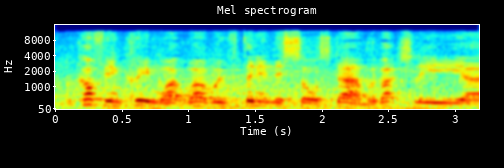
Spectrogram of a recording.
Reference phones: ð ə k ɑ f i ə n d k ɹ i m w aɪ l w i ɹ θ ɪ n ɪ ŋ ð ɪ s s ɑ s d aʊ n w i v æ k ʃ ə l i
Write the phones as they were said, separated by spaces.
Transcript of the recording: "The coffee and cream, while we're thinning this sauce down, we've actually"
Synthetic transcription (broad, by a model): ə k ɑ f i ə n k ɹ i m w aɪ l w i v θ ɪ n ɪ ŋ ð ɪ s s ɑ s d aʊ n w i v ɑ k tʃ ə l i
